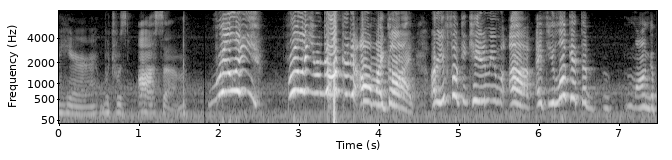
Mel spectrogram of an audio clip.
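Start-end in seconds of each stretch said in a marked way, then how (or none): 1.9-3.1 high loud incredulous "Really?"; shocked disbelief. Real, not acted. Reviewer reacting to the anime skipping a scene, shrieking in disbelief. 3.2-5.4 loud high wailing protest; outraged. Real, not acted. Fan betrayed by the adaptation, yelling in loud outrage.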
